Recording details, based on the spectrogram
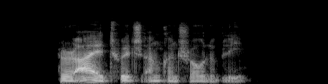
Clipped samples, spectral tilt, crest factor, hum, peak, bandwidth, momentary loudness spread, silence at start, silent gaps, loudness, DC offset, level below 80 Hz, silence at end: under 0.1%; -6 dB/octave; 20 dB; none; -2 dBFS; 7.8 kHz; 16 LU; 0.6 s; none; -21 LUFS; under 0.1%; -60 dBFS; 0.85 s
